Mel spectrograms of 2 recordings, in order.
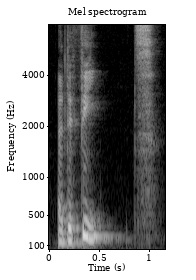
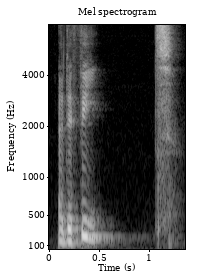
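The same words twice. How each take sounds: The two takes are said the same way.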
